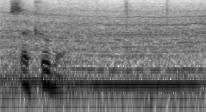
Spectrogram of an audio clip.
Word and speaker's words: Tsukuba: I say Tsukuba, like scuba, but Tsukuba. Do you say scuba or Tsukuba? Tsukuba.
